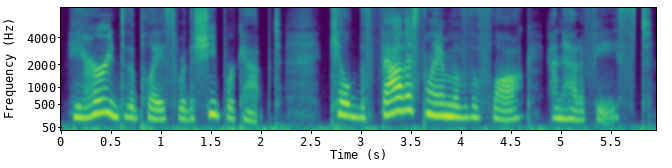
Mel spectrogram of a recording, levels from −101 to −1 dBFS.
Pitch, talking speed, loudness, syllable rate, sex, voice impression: 225 Hz, 210 wpm, -19 LUFS, 5.2 syllables/s, female, very feminine, very young, very thin, very tensed, powerful, bright, soft, very clear, fluent, slightly raspy, very cute, slightly intellectual, very refreshing, sincere, slightly calm, friendly, reassuring, very unique, very elegant, wild, sweet, very lively, slightly kind, intense, very sharp, very light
